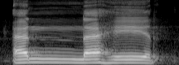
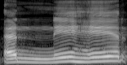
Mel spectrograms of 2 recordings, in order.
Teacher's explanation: الاماله ننح بها الى ما يعني بين بين الفتحه وبين الكسره ننح بالفتحه نحو الكسره وننحف جهه الياء طيب اذا احنا عندنا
